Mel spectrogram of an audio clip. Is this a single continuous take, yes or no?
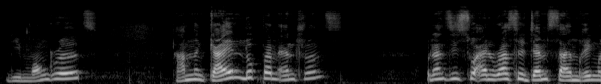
yes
